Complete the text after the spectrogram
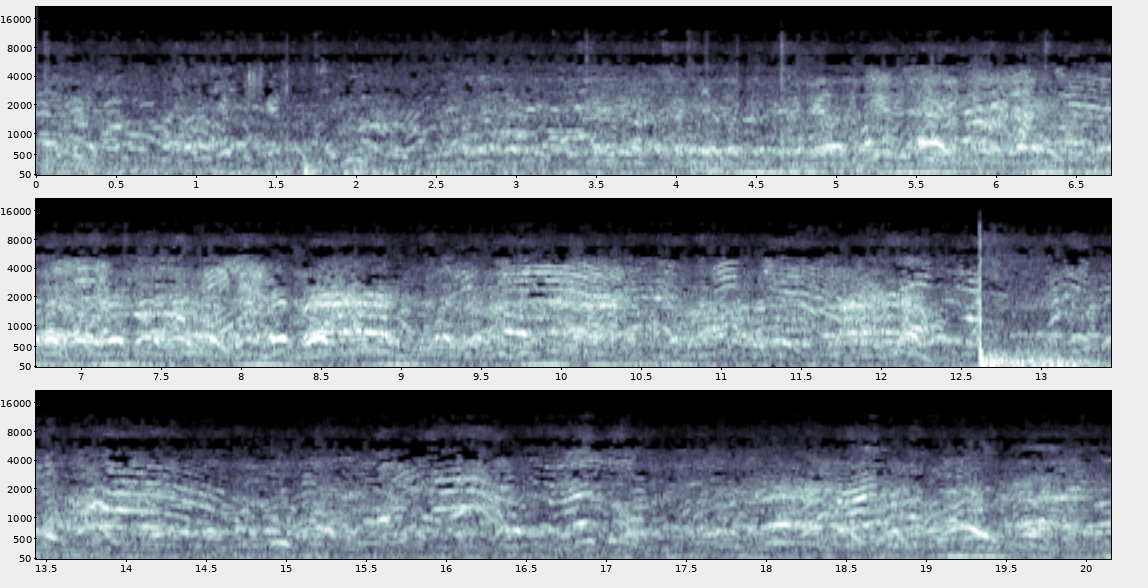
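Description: A crowd of men shouts and chants loudly outdoors.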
